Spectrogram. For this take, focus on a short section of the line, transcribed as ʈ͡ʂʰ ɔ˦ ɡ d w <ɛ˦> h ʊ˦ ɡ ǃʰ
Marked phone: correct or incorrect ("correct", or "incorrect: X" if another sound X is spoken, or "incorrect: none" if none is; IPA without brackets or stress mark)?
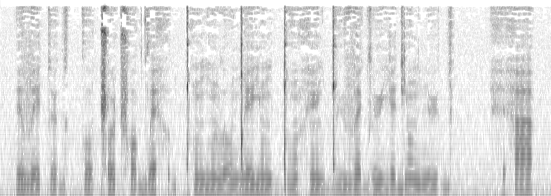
correct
